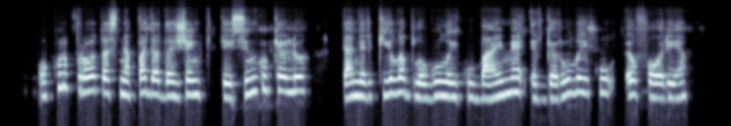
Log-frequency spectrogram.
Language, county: Lithuanian, Tauragė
